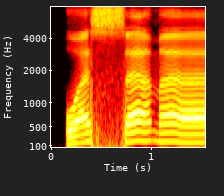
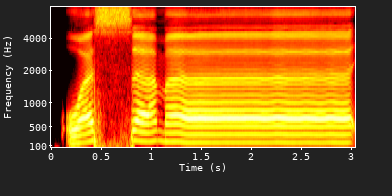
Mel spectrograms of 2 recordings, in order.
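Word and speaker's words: والسماء: Jadi di sini, 'was-sama'i'—kita tidak diperbolehkan mempersingkatnya menjadi dua ketukan. Karena dalam riwayat Hafs' an 'Asim, Imam Hafs dari jalur Shatibi, panjangnya empat ketukan.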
